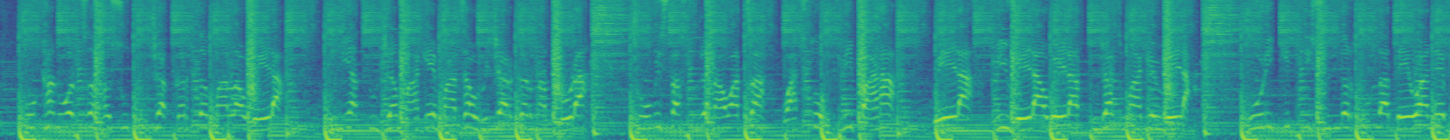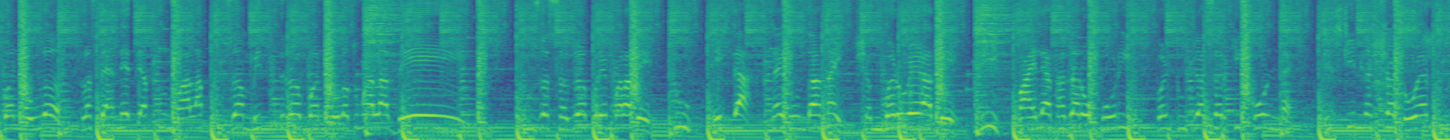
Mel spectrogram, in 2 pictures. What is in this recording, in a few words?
Marathi Rapper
